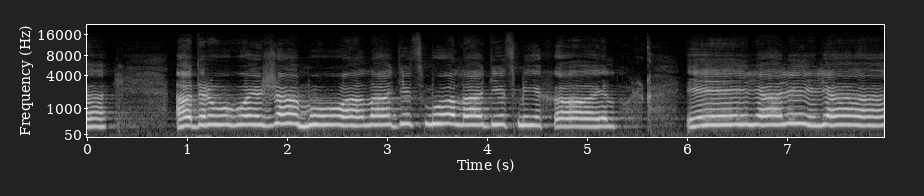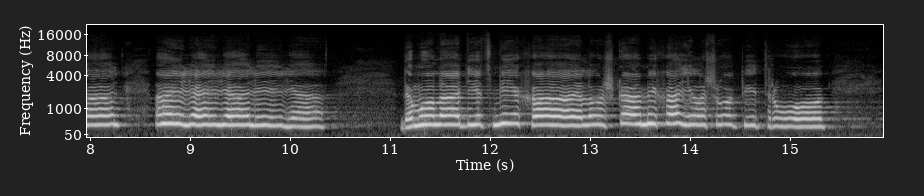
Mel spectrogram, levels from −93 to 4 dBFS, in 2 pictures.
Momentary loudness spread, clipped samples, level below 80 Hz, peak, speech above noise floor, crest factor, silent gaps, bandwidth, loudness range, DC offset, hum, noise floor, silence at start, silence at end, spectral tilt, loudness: 9 LU; under 0.1%; -68 dBFS; -6 dBFS; 37 dB; 14 dB; none; 8.8 kHz; 3 LU; under 0.1%; none; -55 dBFS; 0 s; 0.55 s; -4.5 dB/octave; -19 LUFS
